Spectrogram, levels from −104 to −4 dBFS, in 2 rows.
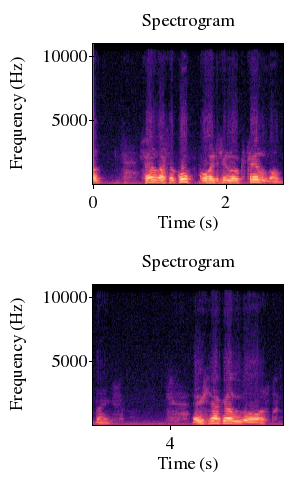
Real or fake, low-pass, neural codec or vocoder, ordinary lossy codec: fake; none; vocoder, 22.05 kHz, 80 mel bands, WaveNeXt; none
